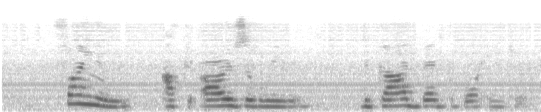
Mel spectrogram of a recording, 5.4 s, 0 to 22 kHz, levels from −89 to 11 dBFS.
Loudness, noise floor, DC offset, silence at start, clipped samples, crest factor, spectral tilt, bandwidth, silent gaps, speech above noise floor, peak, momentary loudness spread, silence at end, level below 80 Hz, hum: -34 LUFS; -56 dBFS; under 0.1%; 0.05 s; under 0.1%; 16 dB; -6.5 dB/octave; 12.5 kHz; none; 22 dB; -18 dBFS; 18 LU; 0 s; -76 dBFS; none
